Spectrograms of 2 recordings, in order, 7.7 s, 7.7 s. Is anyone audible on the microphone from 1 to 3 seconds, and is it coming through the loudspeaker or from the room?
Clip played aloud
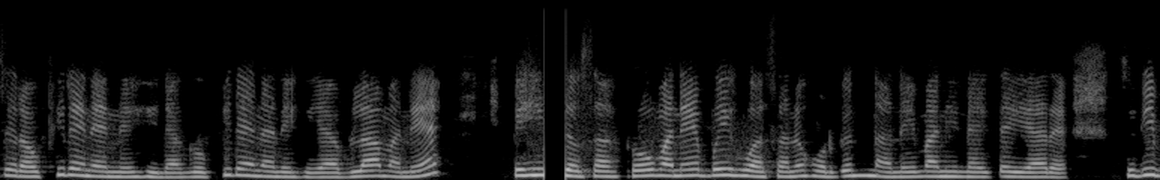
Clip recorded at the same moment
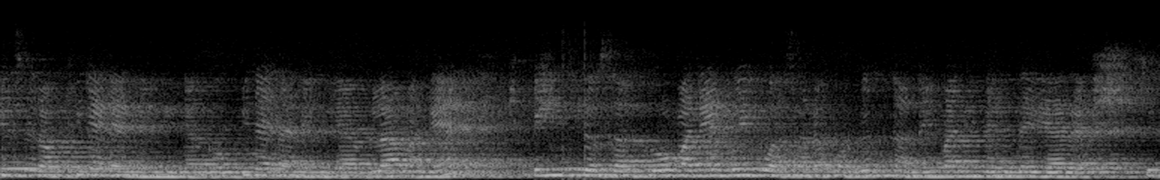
echo only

